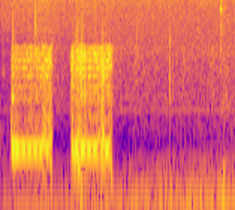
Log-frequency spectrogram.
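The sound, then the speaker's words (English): Telephone ringing tone on a call to someone's mum, heard as two distinct bursts of the ring with a short gap between them, followed by a low, steady line hum. “Mum, I've broke a radio station. I've got no music to play, so I thought I'd give you a ring.”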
